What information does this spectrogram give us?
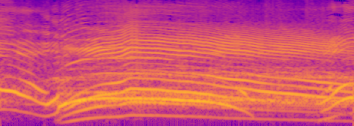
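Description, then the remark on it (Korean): A live audience at a Kkoltong Show event, who came out on a hot day, cheers and shouts at once on request, a sustained roar of many high-pitched voices layered together, loud and steady for a couple of seconds without pause. “함성 한번 불러주세요.”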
